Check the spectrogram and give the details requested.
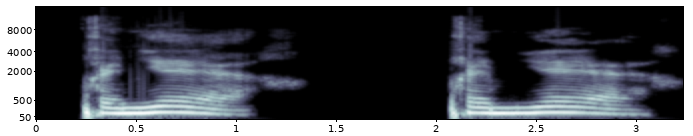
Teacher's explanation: Es gutural la pronunciación. Pero aquí la E como que va a tener un alargamiento de pronunciación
